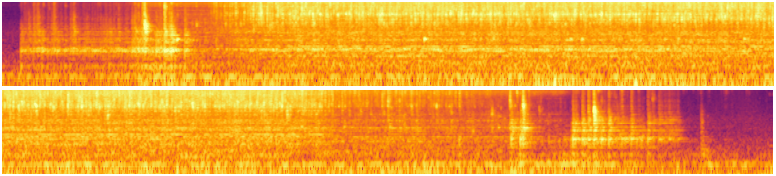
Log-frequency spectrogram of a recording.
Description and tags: Recording of a kitchen faucet cranked up to near maximum for your watery kitchen needz.
drain, dripping, faucet, running, sink, tap, water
